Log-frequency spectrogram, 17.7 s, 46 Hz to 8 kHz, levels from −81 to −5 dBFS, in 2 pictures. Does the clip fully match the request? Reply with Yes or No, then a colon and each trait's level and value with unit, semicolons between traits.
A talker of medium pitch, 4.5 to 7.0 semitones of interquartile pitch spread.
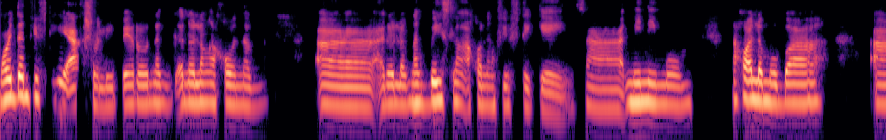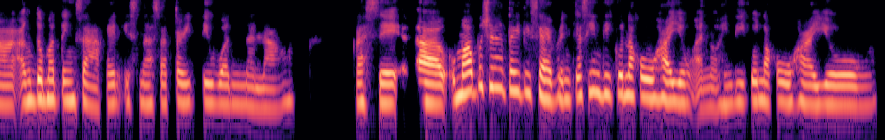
No: medium, 180 Hz; narrow, 2.4 semitones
